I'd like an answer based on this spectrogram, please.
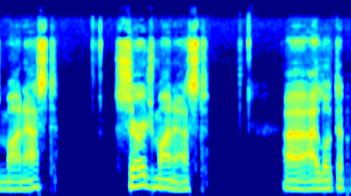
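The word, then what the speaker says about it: Serge Monast: world's governments I'm probably going to get his name wrong but Serge Monistat it's not actually Monistat it's monest Serge monest I looked up how to pronounce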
